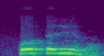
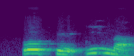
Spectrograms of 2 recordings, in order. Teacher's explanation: eu tenho, nesse encontro vocálico proteína, uma pausa, uma interrupção, logo eu tenho um hiato, cuja segunda sílaba desse ato é um I tônico isolado.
